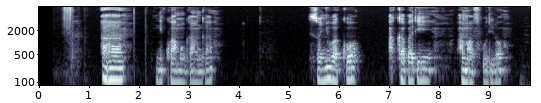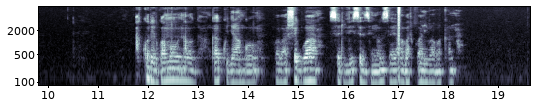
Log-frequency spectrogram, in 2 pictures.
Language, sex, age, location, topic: Kinyarwanda, male, 25-35, Kigali, health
